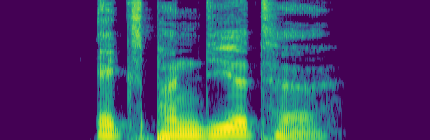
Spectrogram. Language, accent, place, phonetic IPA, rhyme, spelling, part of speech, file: German, Germany, Berlin, [ɛkspanˈdiːɐ̯tə], -iːɐ̯tə, expandierte, adjective / verb, De-expandierte.ogg
- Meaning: inflection of expandieren: 1. first/third-person singular preterite 2. first/third-person singular subjunctive II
